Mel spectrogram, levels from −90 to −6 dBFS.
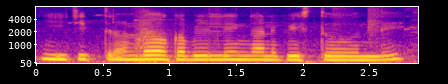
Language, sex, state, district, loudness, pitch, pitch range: Telugu, female, Telangana, Mahabubabad, -15 LUFS, 205 Hz, 200-220 Hz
